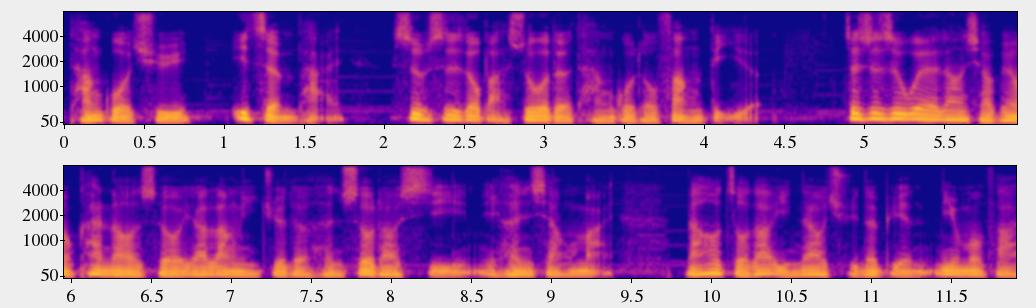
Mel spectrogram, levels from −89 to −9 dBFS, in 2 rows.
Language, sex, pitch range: Chinese, male, 95-115 Hz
